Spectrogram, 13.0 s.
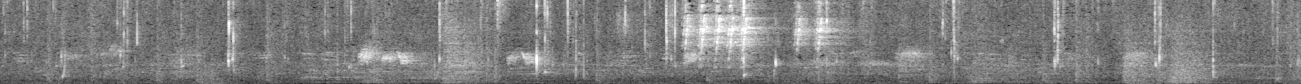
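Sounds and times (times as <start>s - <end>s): faint bird chirps: 6.8s - 9.3s.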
